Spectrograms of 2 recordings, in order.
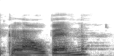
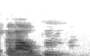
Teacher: b or p with a syllabic m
